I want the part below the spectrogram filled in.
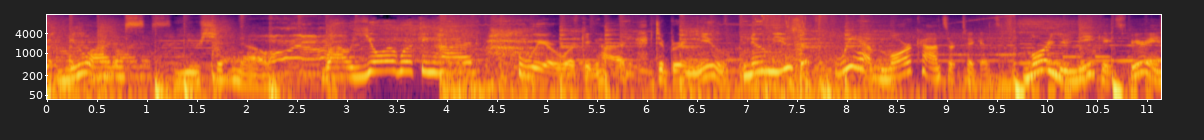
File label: Country VO; Country VO Demo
